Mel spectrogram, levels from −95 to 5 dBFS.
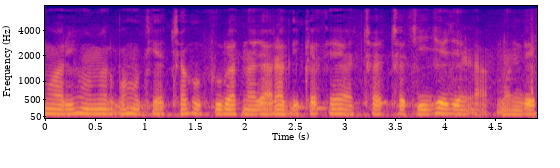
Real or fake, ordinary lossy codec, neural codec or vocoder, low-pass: real; AAC, 32 kbps; none; 7.2 kHz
